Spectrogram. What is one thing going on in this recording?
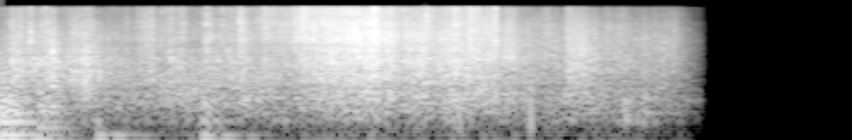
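A sheet of plastic cloth flaps and rustles.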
